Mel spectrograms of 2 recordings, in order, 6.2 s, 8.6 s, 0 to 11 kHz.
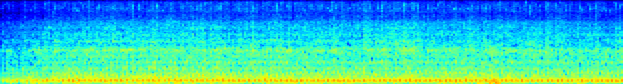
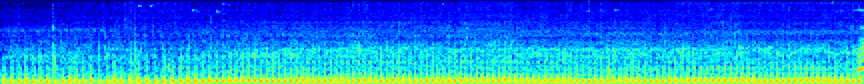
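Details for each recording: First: Chinese 200cc Honda-clone quad that used to miss and stall once warm, after new spark plugs, following 10-minute ride: steady, even single-cylinder thump with no misses or stumbles; runs normally, considered fixed. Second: Chinese 200cc Honda-clone quad, warm after about 10 minutes riding, choke half on: quick single-cylinder thump with uneven dropped beats, missing and farting; faulty spark plug.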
